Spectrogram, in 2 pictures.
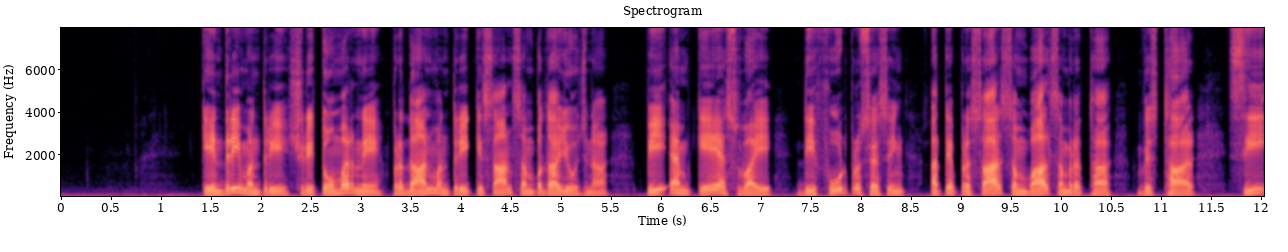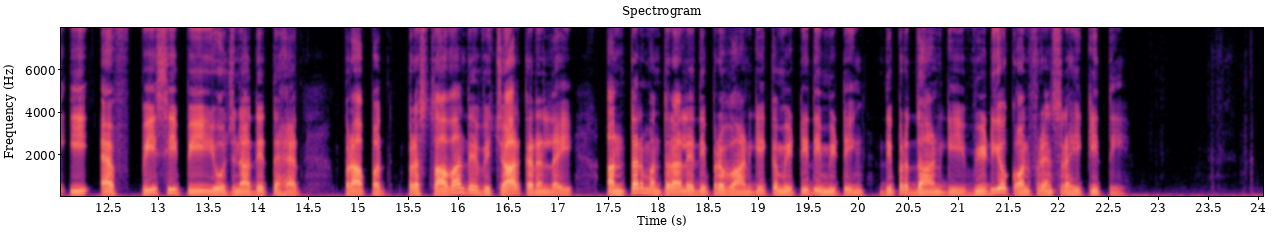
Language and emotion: Punjabi, neutral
